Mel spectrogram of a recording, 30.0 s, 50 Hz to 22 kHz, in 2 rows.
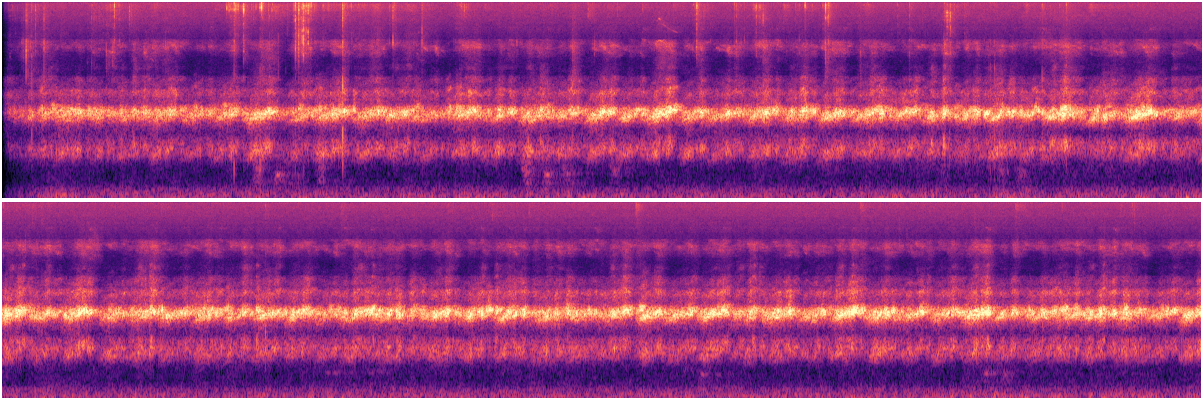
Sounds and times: birds 0:00.0 - 0:29.9
frogs going off 0:00.0 - 0:29.9
insects 0:00.0 - 0:29.9
distant dog barks echoing through the woods 0:00.1 - 0:16.4

